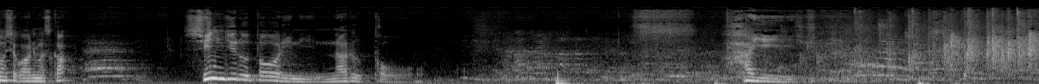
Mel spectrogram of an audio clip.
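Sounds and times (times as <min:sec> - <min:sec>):
speech: 0:00.0 - 0:00.8, 0:01.8 - 0:04.8, 0:07.4 - 0:08.2
laughter: 0:04.6 - 0:10.3
audience clapping: 0:07.0 - 0:10.3.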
